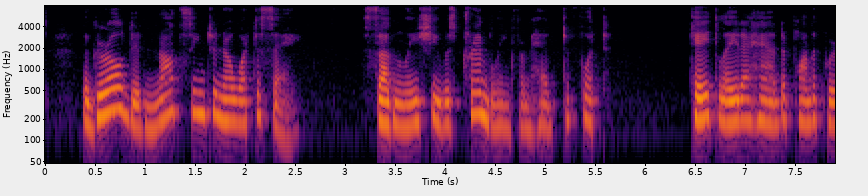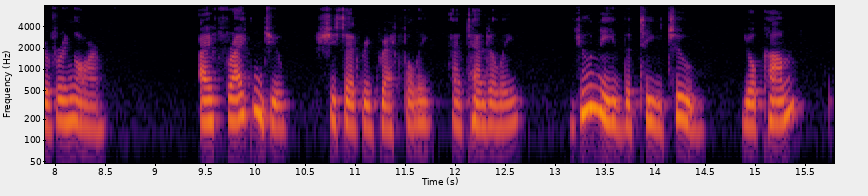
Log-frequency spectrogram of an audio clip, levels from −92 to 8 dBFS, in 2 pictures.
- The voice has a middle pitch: Yes, medium, 180 Hz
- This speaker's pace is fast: No, average, 155 wpm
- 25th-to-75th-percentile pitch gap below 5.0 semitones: Yes, average, 3.3 semitones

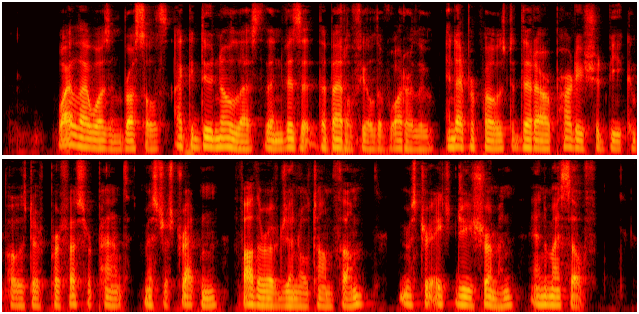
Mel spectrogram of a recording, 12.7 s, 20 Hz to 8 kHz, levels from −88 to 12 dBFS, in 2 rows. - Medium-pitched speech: No, low, 110 Hz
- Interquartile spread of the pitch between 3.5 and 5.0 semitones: No, average, 3.1 semitones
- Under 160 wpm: No, average, 200 wpm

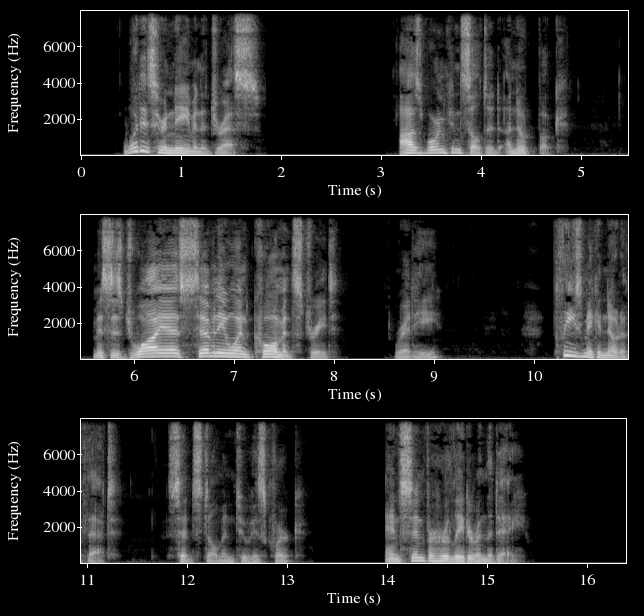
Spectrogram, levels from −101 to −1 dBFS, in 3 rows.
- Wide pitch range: Yes, wide, 7.8 semitones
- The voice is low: Yes, low, 130 Hz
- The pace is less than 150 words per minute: Yes, slow, 135 wpm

